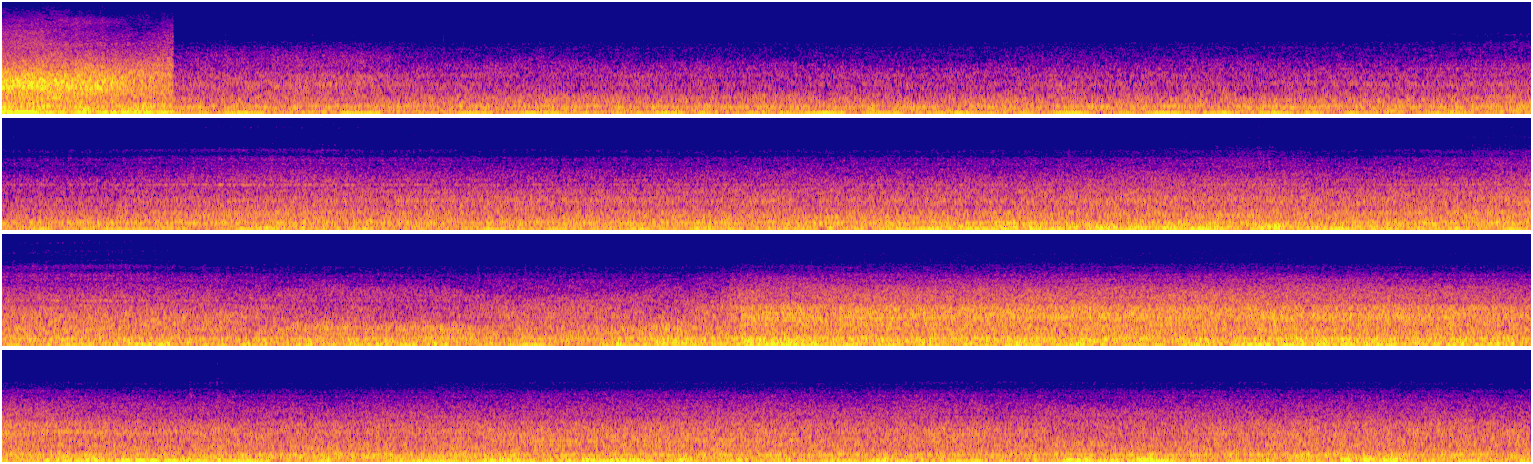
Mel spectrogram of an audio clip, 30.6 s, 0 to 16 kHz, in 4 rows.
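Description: Audi A8-family sedan driving on a road: a steady rumble of engine and tyre noise. A little past halfway the noise gets louder and brighter.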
